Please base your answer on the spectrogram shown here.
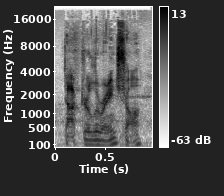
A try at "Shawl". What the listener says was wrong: I think you said Shaw. It's Shawl.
